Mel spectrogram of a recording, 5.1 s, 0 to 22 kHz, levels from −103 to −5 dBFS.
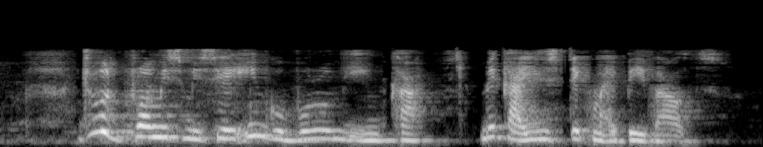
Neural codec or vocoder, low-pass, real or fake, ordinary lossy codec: none; 5.4 kHz; real; AAC, 24 kbps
